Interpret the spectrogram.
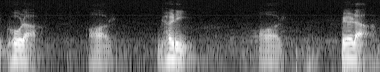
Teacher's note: Let us say in Hindi we have a rule which says the voiced retroflex consonant da becomes a flap · Between two vowels in Hindi, let us say, you do not hear a d but a r.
